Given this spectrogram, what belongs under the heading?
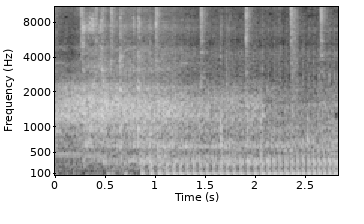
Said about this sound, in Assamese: মোৰ বাইকৰ স্পীড আছে 51-52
